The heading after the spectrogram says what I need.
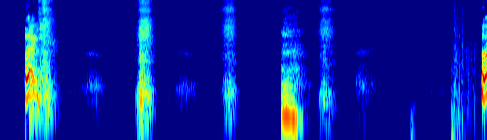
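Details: Several forceful sneezes with sharp intakes of breath between them in a quiet room; sneezing, with snotty nose blowing.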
